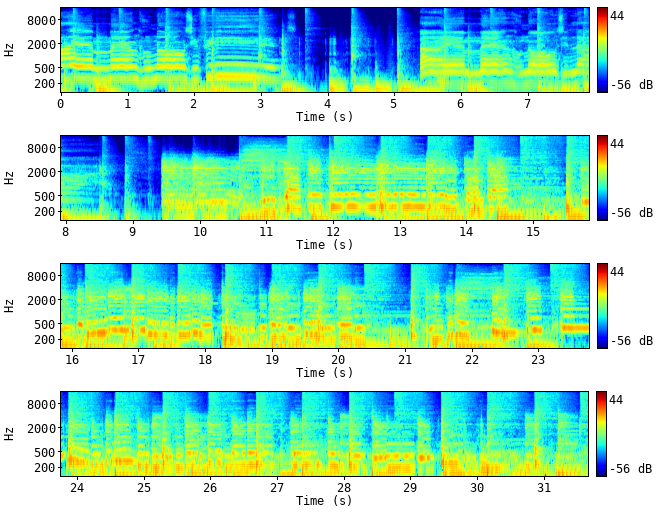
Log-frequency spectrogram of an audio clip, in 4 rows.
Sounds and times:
Music: 0.0 - 31.6.

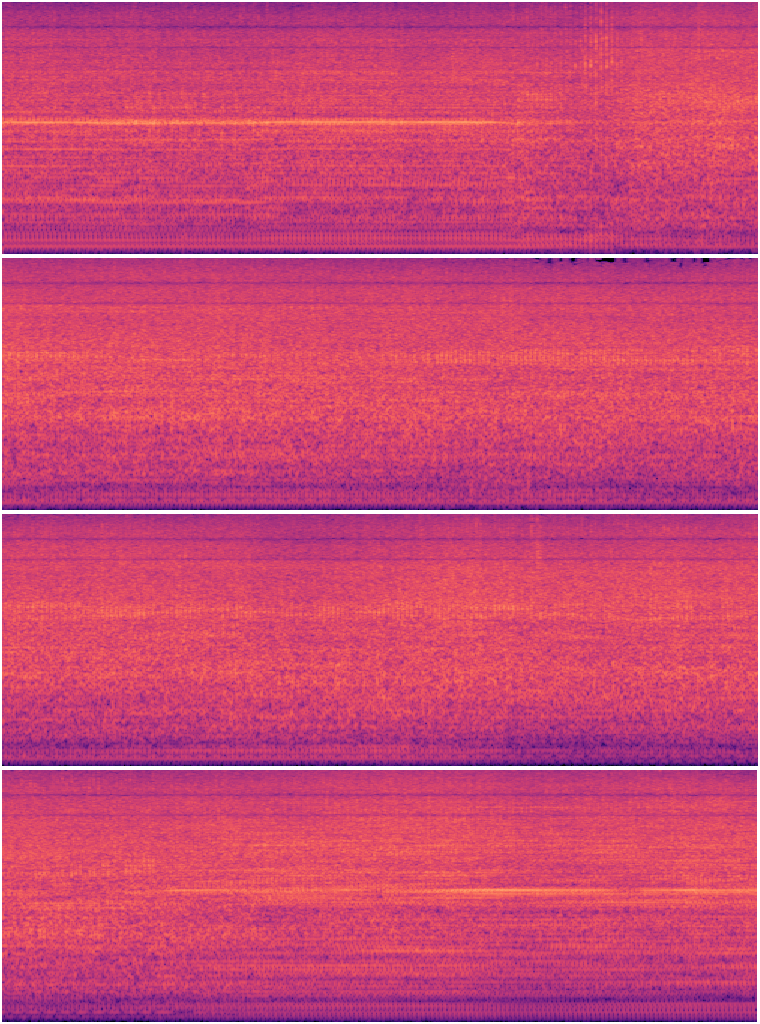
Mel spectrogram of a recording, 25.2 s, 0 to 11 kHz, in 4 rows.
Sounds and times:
Idling: 0.0 - 25.1
Outside, urban or manmade: 0.0 - 25.1
Vehicle: 0.0 - 25.1.

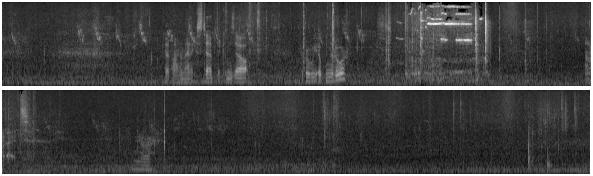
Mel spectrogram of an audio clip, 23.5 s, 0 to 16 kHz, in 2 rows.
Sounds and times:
Speech: 3.2 - 5.0, 6.0 - 7.0, 11.6 - 12.5, 14.4 - 15.0.

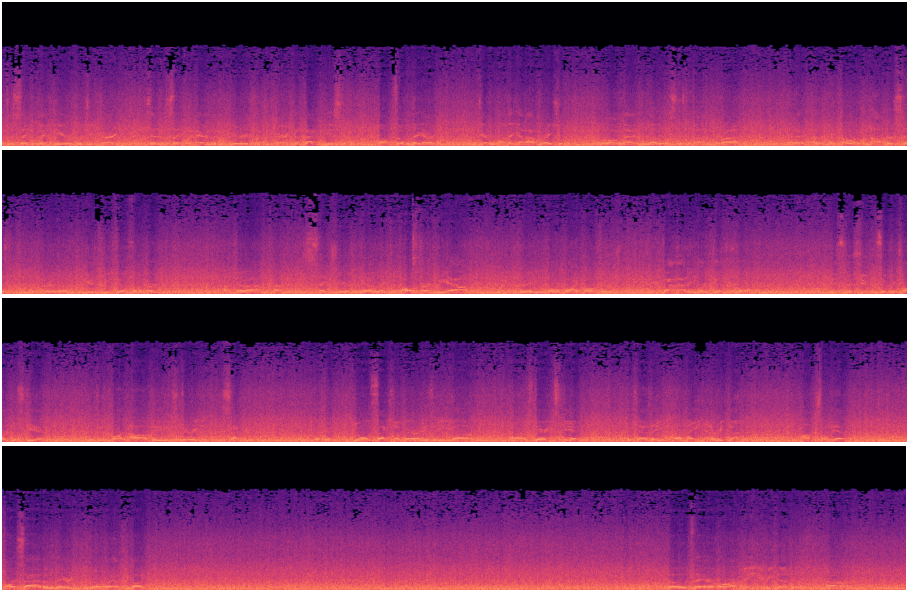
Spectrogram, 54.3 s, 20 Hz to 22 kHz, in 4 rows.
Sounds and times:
Speech: 0.0 - 11.2, 11.8 - 16.1, 16.9 - 25.0, 25.9 - 31.0, 31.8 - 35.9, 36.5 - 38.5, 39.1 - 39.9, 40.7 - 43.0, 50.6 - 53.6.

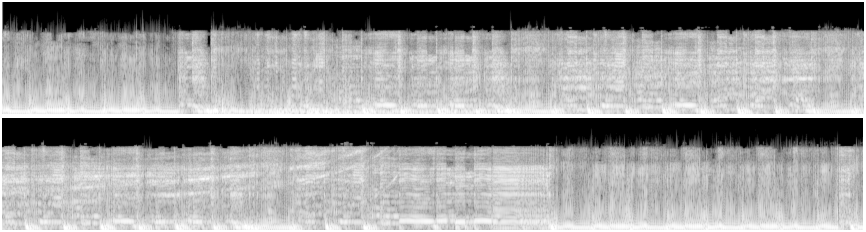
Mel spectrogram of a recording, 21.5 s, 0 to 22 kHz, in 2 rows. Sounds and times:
Music: 0.0 - 21.5.

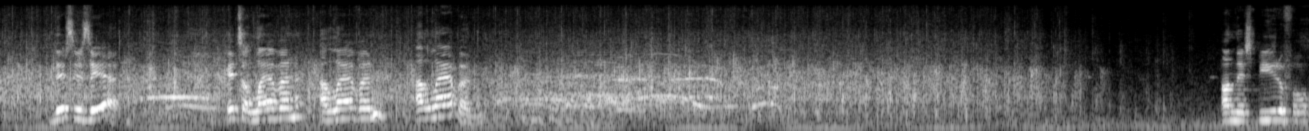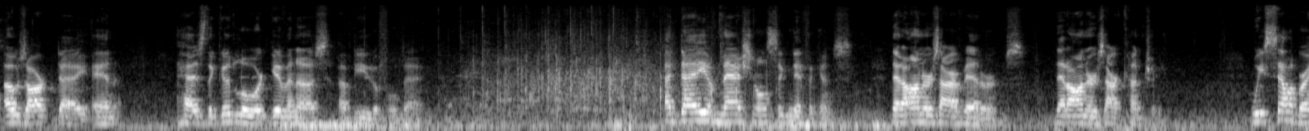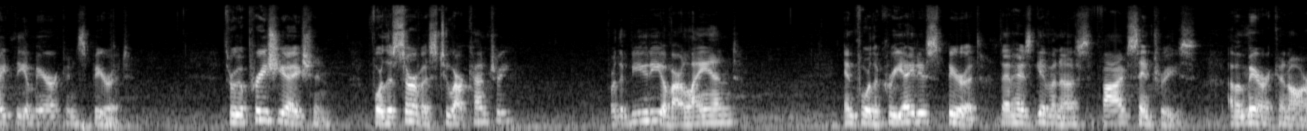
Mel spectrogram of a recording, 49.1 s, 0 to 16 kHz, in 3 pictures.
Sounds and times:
Narration, monologue: 0.5 - 1.6, 2.7 - 6.1, 14.7 - 22.0, 24.6 - 49.0
Female speech, woman speaking: 0.6 - 1.6, 2.8 - 6.0, 15.3 - 17.9, 18.6 - 21.8, 24.7 - 30.9, 32.0 - 34.4, 35.6 - 39.2, 40.4 - 42.0, 43.3 - 49.0.

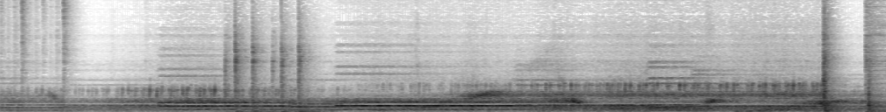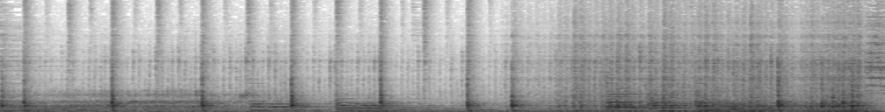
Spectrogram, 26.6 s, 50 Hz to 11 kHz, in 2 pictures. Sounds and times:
Drum kit: 0.0 - 5.4, 12.2 - 26.5
Cymbal: 12.2 - 26.5
Bass drum: 13.0 - 26.5.

